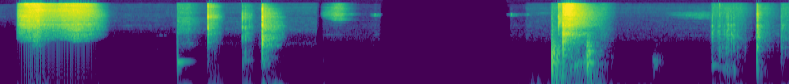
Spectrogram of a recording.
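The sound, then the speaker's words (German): A soft drink is poured into a glass: a burst of fizzy hissing, a few sharp clicks and taps, then a second rushing pour with crackling bubbles and more light clinks. No one speaks. “Also, ich gieße es mal ein.”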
